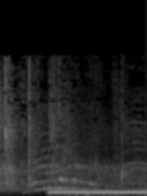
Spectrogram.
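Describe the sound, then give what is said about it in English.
A car horn, honked by the driver during a drive, sounds one long, steady honk with a thin, doorbell-like tone, not very loud, holding a single mid pitch over a low background murmur until the end. “Can you honk the horn as proof that you're actually driving?”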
